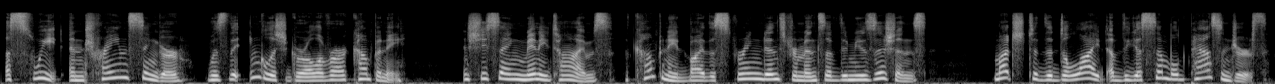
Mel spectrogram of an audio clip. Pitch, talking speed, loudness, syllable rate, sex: 220 Hz, 155 wpm, -17 LUFS, 4.9 syllables/s, female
